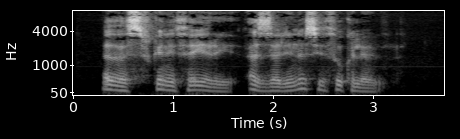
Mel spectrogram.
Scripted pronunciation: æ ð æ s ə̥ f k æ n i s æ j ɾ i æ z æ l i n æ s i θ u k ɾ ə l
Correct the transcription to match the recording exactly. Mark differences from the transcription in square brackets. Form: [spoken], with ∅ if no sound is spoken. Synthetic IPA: æ ð æ s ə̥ f k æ n i [θ] æ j ɾ i æ z æ l i n æ s i θ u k [l] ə l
